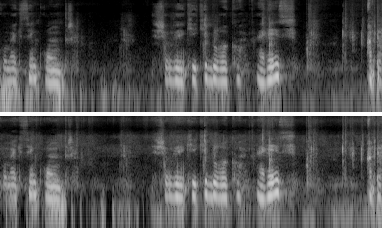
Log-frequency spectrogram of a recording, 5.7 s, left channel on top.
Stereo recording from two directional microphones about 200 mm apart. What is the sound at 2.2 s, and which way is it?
Speech, 20° left (ahead or behind).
